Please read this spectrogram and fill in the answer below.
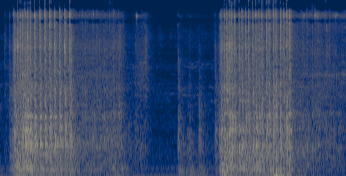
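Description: Cordless impact wrench hammering at a bolt on a car's front crash-bar mounting through a long socket extension, in two bursts of rapid rattling, the second about three seconds in.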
